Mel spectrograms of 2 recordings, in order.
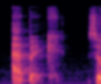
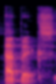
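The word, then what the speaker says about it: epochs: then after that comes epics and it's spelled e-p-o-c-h not epic although it is pronounced the same so this is a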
